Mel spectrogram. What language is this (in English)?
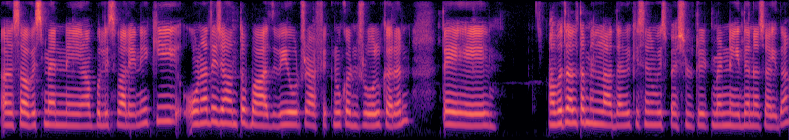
Punjabi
